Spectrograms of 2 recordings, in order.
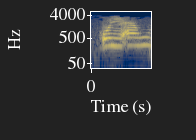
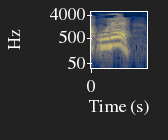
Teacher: طب تنتبه إلى نقل الهمزة حركة الهمزة الأولى إلى اللام. قولا لما نشيل الفتحة اللي على الهمزة فتنتقل للام تبقى لام مفتوحة · Shown in: second take · Term: النقل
